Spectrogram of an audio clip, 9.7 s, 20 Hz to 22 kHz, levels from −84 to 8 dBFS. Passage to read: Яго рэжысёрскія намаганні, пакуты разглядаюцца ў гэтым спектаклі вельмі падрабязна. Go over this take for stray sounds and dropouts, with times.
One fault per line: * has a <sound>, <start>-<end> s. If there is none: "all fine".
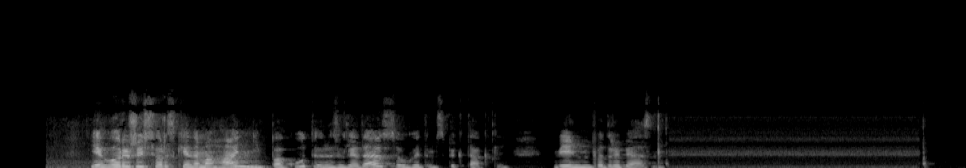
all fine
